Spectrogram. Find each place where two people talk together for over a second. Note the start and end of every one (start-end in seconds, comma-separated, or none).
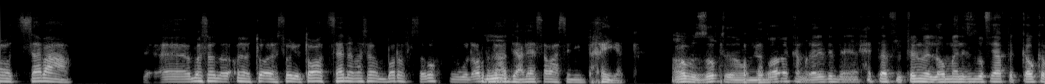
none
